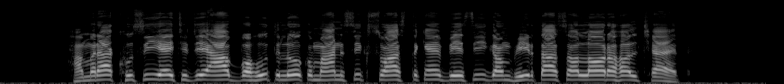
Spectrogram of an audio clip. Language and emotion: Maithili, happy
